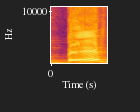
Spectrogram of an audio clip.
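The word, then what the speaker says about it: bear: होता है बैर का, सो बैर जो है बी ई ए आर को बैर बोलते हैं, बट कई लोग उसको बियर प्रोनाउंस करते हैं। प्लीज गाइस, बियर यानी जो पीते हैं वो बियर होता है शराब, इसे बैर कहते हैं, ओके ठीक है।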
